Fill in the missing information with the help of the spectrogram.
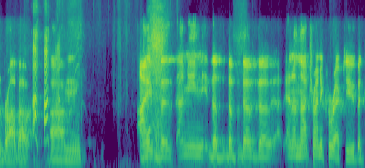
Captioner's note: laugh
